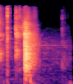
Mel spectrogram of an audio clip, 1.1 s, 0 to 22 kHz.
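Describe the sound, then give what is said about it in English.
A can of No Trespassing, an IPA from Vanished Valley, cracks open: a couple of quick metallic clicks, then a loud, bright burst of fizzing hiss that fades within about half a second. No one speaks. “First up, No Trespassing. 3, 2, 1, crack.”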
